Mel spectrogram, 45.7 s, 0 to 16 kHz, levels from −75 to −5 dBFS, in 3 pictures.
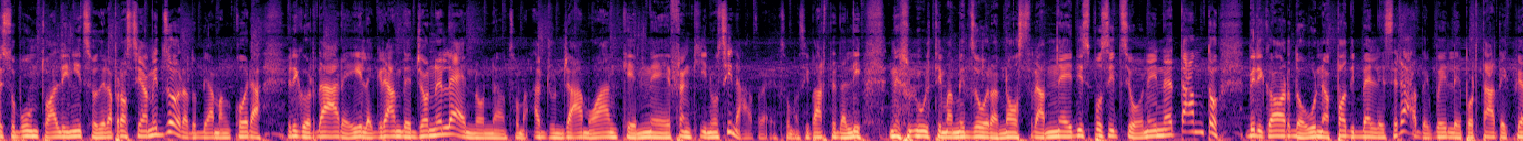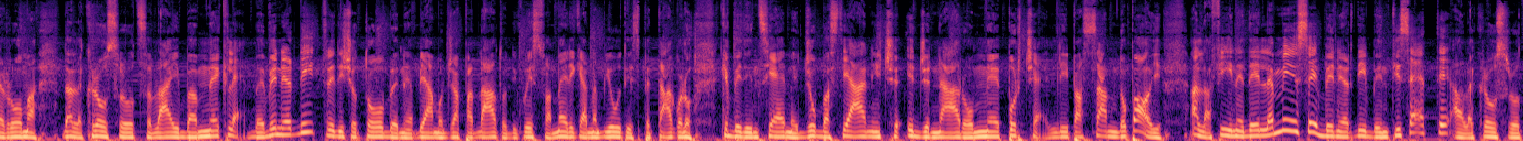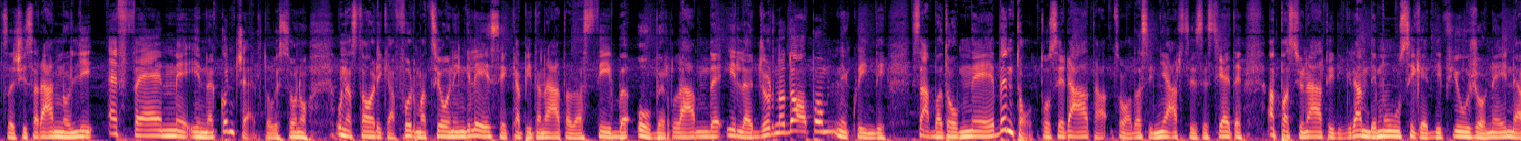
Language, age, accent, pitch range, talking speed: Italian, 30-49, native, 110-135 Hz, 150 wpm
